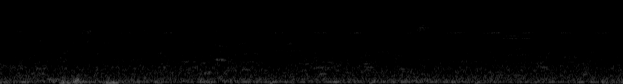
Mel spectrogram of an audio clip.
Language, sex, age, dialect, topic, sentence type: Hindi, female, 36-40, Marwari Dhudhari, banking, question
